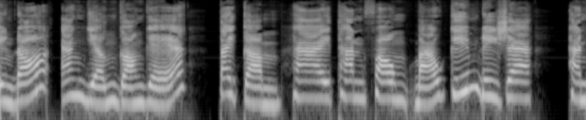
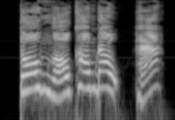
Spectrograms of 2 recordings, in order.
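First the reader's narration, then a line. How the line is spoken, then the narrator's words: Loud shouted question. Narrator (Vietnamese): La Sát ra ngoài cửa hét to hỏi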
